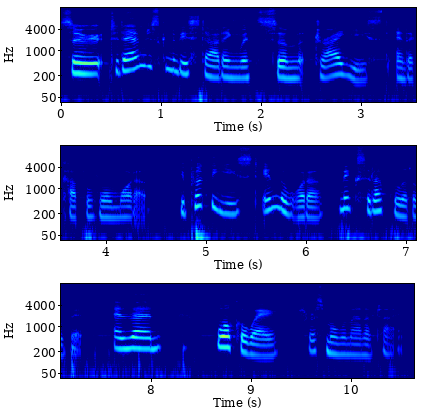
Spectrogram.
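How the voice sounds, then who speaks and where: A soft-spoken woman with a dark, mellow tone talks at a medium pitch in a playful way. Her pitch swings very widely. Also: moderate pace. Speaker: lifestyle vlogger. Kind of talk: cooking tutorial. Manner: casual, playful.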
